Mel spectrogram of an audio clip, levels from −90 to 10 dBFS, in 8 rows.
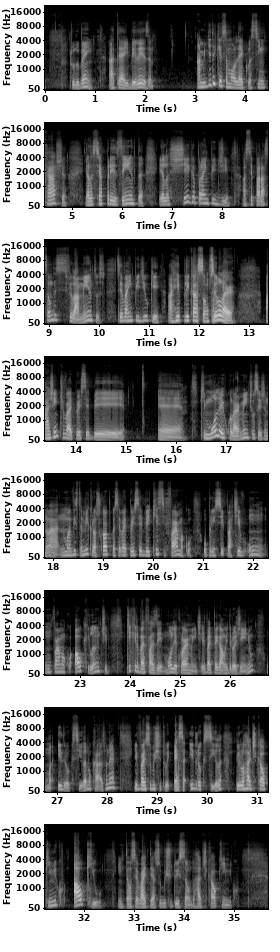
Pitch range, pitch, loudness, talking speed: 140-190 Hz, 165 Hz, -25 LUFS, 155 wpm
